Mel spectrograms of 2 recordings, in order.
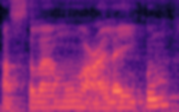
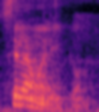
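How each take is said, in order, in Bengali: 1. বাক্যটা পূর্ণ 'as' দিয়ে শুরু হয়। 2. বাক্যটা সরাসরি 'salam' দিয়ে শুরু হয়। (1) "সালামের বাক্যটা হলো" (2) "কিন্তু আমরা সাধারণত বলি"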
